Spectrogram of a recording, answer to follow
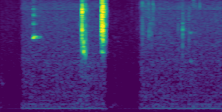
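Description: A few faint clicks of a gold metal chain necklace being handled and put on around the neck, the clearest two close together about a second in.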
